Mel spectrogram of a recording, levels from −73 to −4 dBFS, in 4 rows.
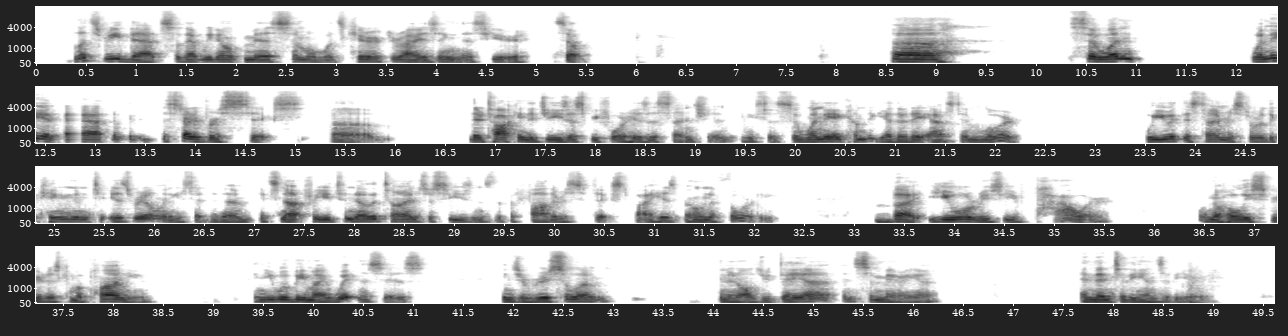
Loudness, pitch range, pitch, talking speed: -23 LUFS, 105-130 Hz, 115 Hz, 140 wpm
